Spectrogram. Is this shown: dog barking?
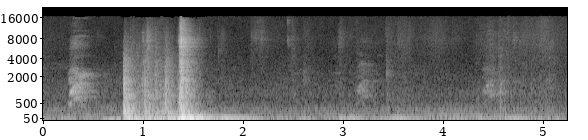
yes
